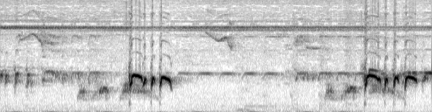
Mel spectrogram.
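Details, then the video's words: Cemani zebra dove, a loud lure bird for provoking rivals to answer and raising breeding drive, repeats a quick phrase of three or four hollow hooting notes twice, about three seconds apart. Other doves coo faintly behind. "Perkutut cemani gacor suara BESAR pancingan ampuh bikin lawan langsung nyaut"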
